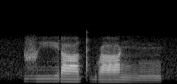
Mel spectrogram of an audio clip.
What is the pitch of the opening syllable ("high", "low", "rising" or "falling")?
high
